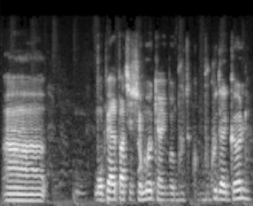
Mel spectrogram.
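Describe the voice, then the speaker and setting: Man playing troubled, halting caller, flat-toned, over the phone. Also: mid-range voice, faint music behind. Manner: halting, rambling. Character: troubled, bullied young gang member seeking help. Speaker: prank caller. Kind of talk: prank phone call.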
